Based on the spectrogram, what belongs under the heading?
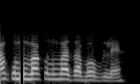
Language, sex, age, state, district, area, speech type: Assamese, female, 45-60, Assam, Nagaon, rural, conversation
